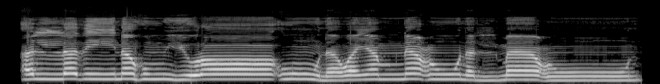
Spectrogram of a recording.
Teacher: نون کو الف نہیں دینا بلکہ نون کو ڈائریکٹ پڑھنا ہے اور جلدی میں پڑھنا ہے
